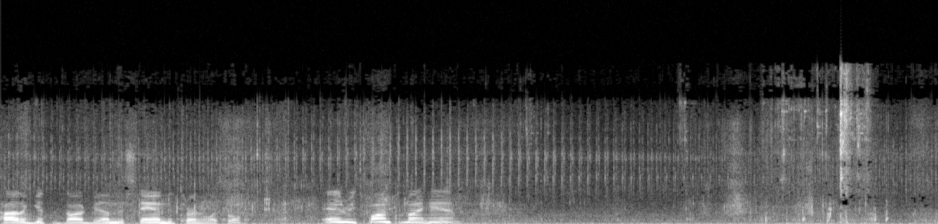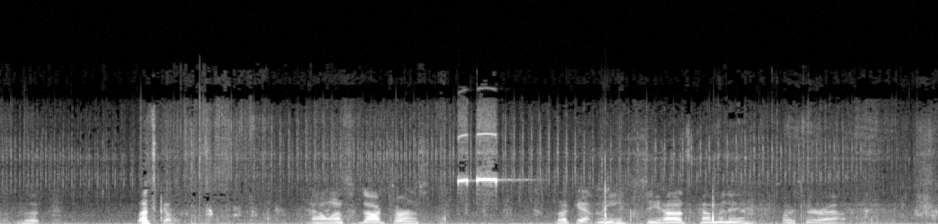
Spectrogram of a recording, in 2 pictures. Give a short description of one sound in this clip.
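An elderly man talks calmly to a dog nearby.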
